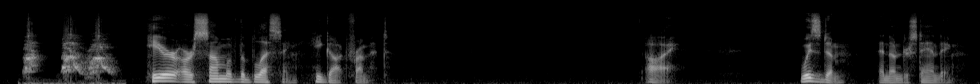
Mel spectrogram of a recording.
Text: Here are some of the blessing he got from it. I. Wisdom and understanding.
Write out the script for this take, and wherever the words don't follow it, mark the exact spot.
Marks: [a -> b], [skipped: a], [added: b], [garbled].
Here are some of the blessing he got from it. I. Wisdom and understanding.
